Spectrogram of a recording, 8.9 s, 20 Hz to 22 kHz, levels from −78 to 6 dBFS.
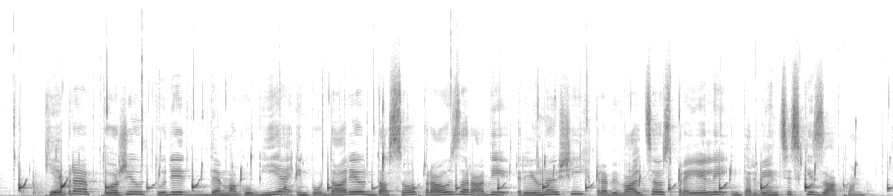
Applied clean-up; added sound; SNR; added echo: none; Drip / Sink (filling or washing) / Water tap, faucet; 7 dB; none.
